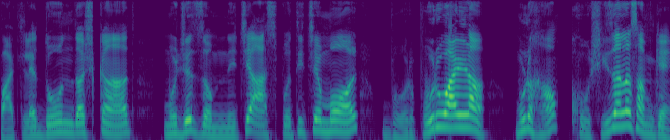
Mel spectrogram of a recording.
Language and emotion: Goan Konkani, happy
